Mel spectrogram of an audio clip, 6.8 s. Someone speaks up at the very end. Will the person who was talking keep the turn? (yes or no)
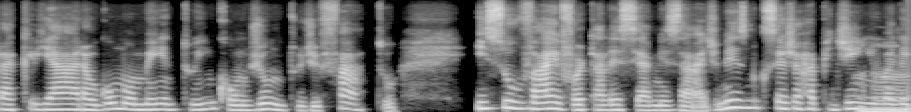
yes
